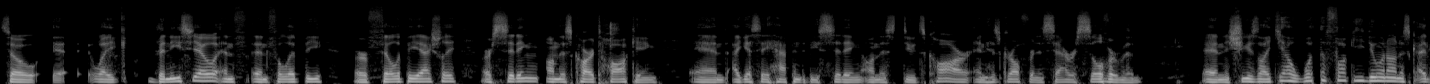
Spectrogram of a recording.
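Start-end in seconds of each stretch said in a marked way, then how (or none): 12.8-14.3 put-on high-pitched angry shouting. Retelling a movie's opening scene, imitating someone yelling. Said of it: "they're just yelling".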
